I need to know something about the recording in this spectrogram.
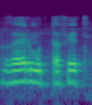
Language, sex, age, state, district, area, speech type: Urdu, male, 30-45, Uttar Pradesh, Gautam Buddha Nagar, urban, read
